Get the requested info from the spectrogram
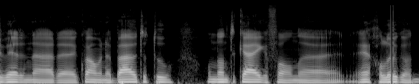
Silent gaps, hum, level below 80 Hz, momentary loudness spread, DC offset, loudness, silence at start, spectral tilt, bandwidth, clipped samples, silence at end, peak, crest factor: none; none; -42 dBFS; 7 LU; under 0.1%; -21 LUFS; 0 s; -8 dB/octave; 11 kHz; under 0.1%; 0 s; -4 dBFS; 16 dB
